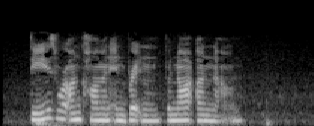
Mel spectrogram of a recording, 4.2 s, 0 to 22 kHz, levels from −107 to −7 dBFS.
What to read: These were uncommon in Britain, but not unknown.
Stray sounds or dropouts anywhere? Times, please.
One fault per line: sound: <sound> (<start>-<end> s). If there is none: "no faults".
no faults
